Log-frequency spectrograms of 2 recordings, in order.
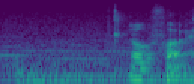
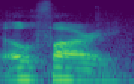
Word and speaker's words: Ylthari: Ylthari. Say it with me. Ylthari. It's Welsh. So the Y is pronounced like an E. Ylthari.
